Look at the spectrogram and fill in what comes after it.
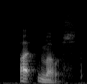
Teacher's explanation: there are 2 syllables and the stress is on that first syllable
